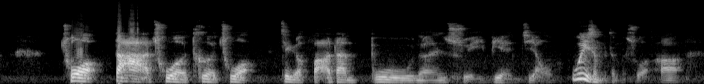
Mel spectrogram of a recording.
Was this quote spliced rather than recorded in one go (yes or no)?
yes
